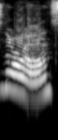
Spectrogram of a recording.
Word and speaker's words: Laurence: I didn't realize she was French, necessarily, like spoke French. So she's Laurence, and she made an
